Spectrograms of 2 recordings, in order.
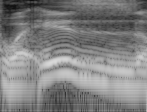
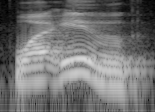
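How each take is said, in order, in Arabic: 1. اللسان يبقى في الخلف في الصوت الأخير. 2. اللسان يلمس الأسنان في الصوت الأخير. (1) "اوعى تدخله جوه يبقى غلط" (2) "الذال لازم لساني يلمس سناني"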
